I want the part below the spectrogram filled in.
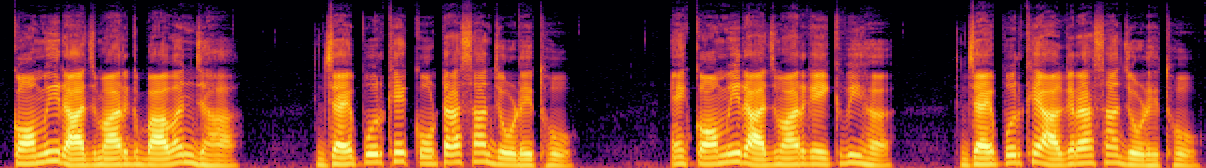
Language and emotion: Sindhi, neutral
